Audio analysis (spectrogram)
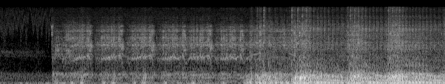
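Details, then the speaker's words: Sunl 110cc ATV, revived after being abandoned and seized, cold start with choke on after sitting out overnight at about 40 degrees; small single catches quickly and settles into a steady, even putter around four beats a second, some wind noise; normal cold start and idle. "is a cold start sat out overnight it's about 40 degrees so it might be just a touch frosty to get going"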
